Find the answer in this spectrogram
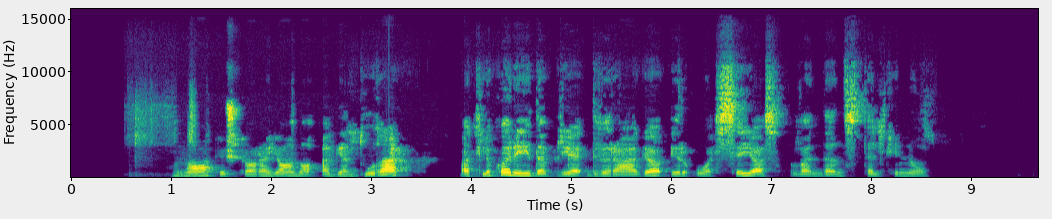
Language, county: Lithuanian, Vilnius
